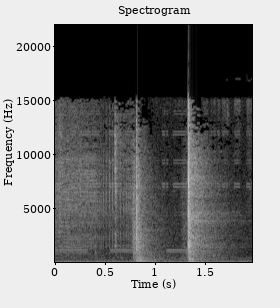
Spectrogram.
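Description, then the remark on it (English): The door of a time chamber is opened from the inside with two solid clunks about half a second apart, like a latch releasing and the door swinging free, over a low steady background hum. “Dr. Selden opens the door from the inside of the chamber and emerges”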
